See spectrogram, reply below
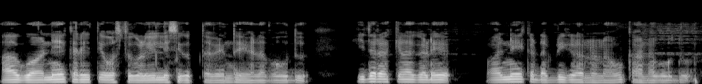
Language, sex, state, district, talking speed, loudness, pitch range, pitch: Kannada, male, Karnataka, Koppal, 120 wpm, -17 LUFS, 100-110 Hz, 105 Hz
